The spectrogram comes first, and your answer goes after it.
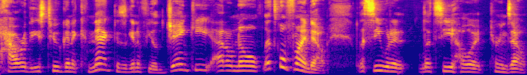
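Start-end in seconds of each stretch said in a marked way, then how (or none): none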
